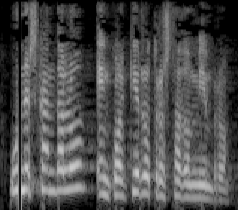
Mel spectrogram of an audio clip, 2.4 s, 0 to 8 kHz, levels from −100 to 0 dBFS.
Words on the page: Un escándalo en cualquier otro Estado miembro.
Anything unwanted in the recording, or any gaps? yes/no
yes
